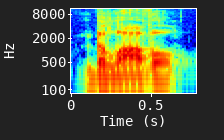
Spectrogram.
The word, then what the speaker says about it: Bilawal: My name is pronounced Bilawal. Absolutely. To help people pronounce your name correctly, you can break it down like this. Billa as in Bill-a and wall as in wall. So it's Bilawal. No, that's wrong.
